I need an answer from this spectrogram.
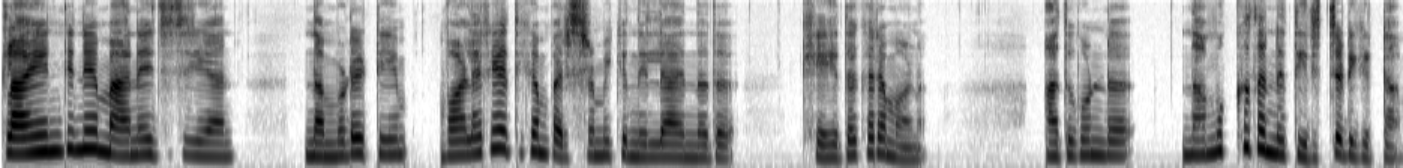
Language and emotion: Malayalam, sad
